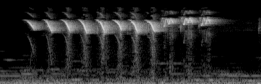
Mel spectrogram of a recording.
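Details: Bananaquit singing a quick, high-pitched string of about ten sizzling, slightly falling notes that end in a thin buzzy trill, over quiet background.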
